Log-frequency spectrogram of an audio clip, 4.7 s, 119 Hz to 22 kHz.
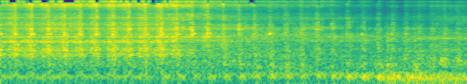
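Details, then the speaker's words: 1975 Ford Granada V8 revived after years of neglect: idles unevenly and shakes, loping about three times a second as cylinders pick up and drop out. It wants choke, and with the vacuum tree unplugged a vacuum leak is suspected. "Oh, there we go. Picked up a cylinder. Oh, and it's gone. Maybe we'll get all 8 someday."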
